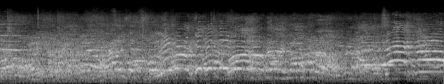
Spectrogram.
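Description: Several high-pitched young voices shouting and calling over one another, girls playing rugby.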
